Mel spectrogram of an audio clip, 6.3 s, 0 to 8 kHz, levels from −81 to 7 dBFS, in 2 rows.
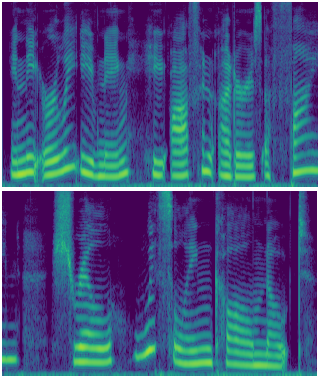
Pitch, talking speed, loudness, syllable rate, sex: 225 Hz, 125 wpm, -16 LUFS, 3.4 syllables/s, female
